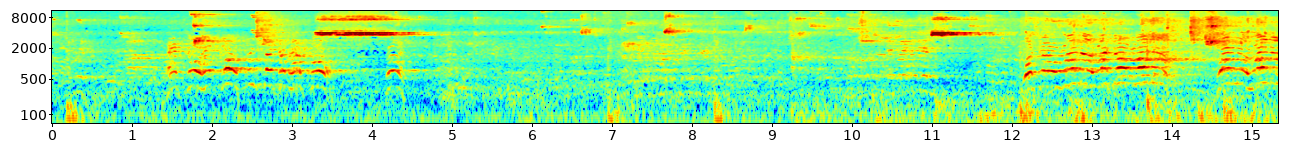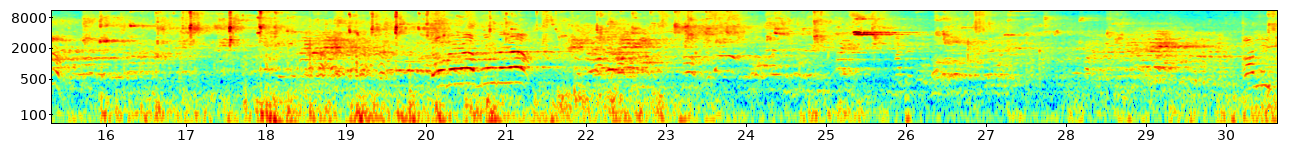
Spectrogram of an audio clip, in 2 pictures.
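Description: A basketball game on a hardwood court: the ball bounces and players move while voices shout and call indistinctly, all echoing in a large hall.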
